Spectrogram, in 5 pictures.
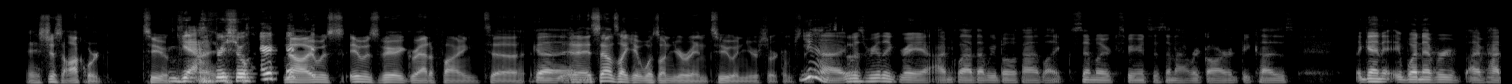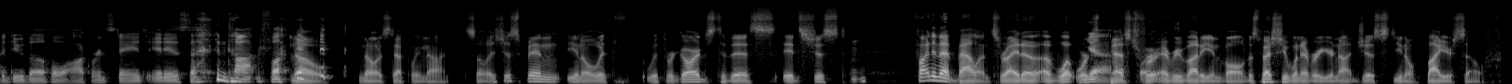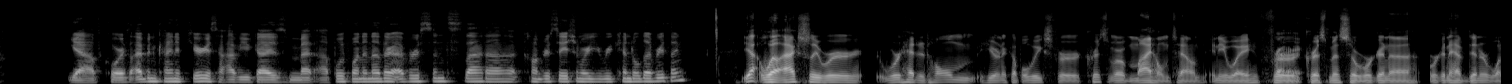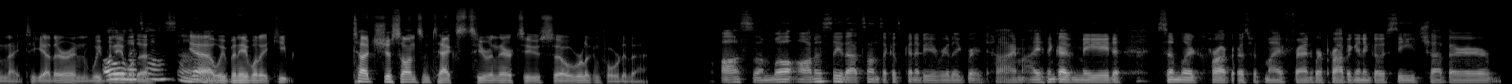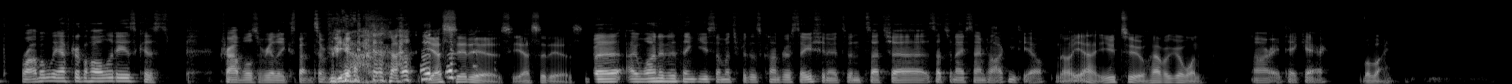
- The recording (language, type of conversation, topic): English, unstructured, How do I manage friendships that change as life gets busier?
- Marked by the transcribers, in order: tapping; laughing while speaking: "sure"; laugh; chuckle; laughing while speaking: "not fun"; laugh; laughing while speaking: "Yeah"; laughing while speaking: "right now"; laugh; other background noise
